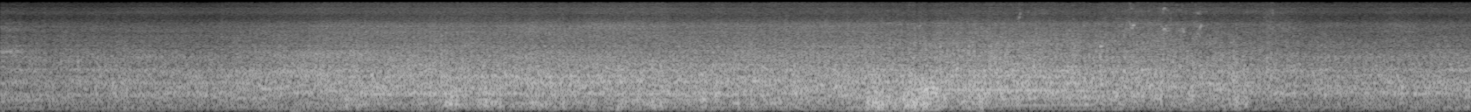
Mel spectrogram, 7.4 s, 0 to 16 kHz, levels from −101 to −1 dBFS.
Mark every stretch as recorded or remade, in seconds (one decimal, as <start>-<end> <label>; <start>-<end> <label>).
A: 0.0-4.4 remade; 4.4-6.4 recorded; 6.4-7.4 remade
